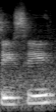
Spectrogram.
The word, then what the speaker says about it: CeCe: And I'm just gonna say that this is pronounced CeCe, this one.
